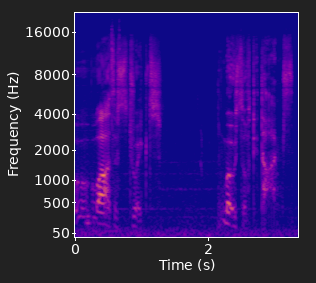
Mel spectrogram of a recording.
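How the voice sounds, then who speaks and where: A man whispers very slowly in a put-on character voice, with clear background noise. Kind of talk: archaic, formal speech. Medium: actual play. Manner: halting, hesitant, full of pauses.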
